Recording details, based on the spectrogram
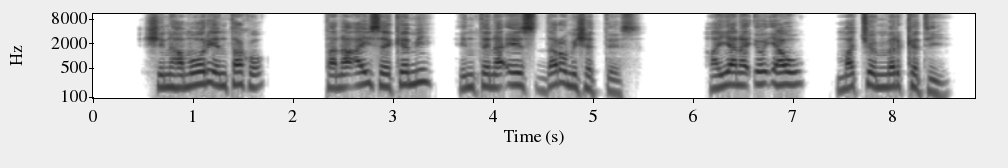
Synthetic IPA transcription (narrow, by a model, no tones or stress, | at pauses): ʃɪnhɐmo̞ːɾɪɛnt̪ːɐkɔ | t̪ɐnɐʔɐjsɛkɛmɪ | hɪnt̪ːɛnɐʔe̞ːsd̪ɐɾɔmɪʃɛt̪ːe̞ːs | hɐjːɐnɐʔɔʔɪɐw | mɐt͡ʃːɔɪmːɛɾkːɛt̪iː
